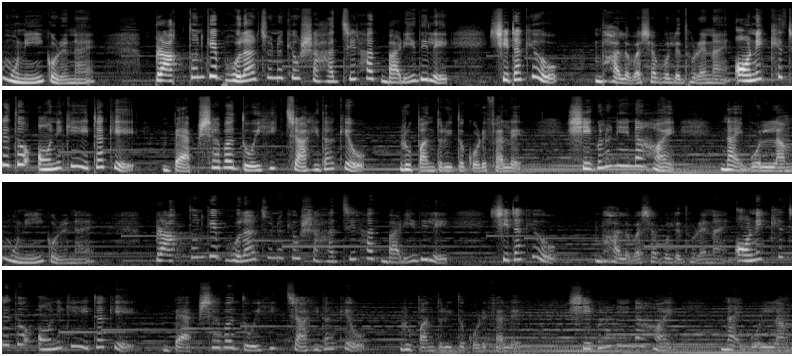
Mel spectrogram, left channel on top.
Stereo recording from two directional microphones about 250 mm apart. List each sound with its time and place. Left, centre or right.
0.1 s speech: left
